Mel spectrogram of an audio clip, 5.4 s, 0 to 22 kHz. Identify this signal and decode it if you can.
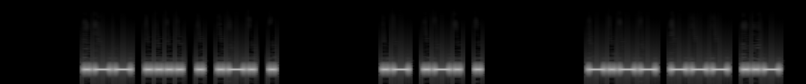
Morse code, heard as a keyed tone, about 34 wpm, 700 Hz. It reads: WHERE ARE YOU
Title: 3x Word-Spacing - Sentences from Top 400 Words - 35wpm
